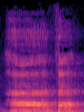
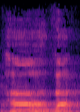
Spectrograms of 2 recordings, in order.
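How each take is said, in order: First: The middle consonant is a buzzing z sound. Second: The middle consonant is a soft th sound. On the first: The speaker calls it wrong. "हाज़ा नहीं, ये गलत है" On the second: The speaker calls it right. "ज़बान आपकी दो दा, दांतों के दरमियान बाहर को निकलेगी"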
